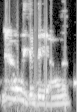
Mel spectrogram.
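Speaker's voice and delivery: high, quick laughing quip; a playful laughing tease; giggly mock line. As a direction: toss it off through a giggle.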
